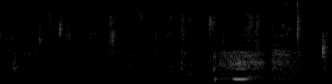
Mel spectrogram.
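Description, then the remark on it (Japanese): Steady rain falls and patters on a surface, a dense hiss of drops with a brief low tone partway through; no one speaks. “そう、遊びに行く途中で雨に降られたなんて運がなかったね。”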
